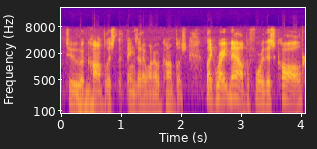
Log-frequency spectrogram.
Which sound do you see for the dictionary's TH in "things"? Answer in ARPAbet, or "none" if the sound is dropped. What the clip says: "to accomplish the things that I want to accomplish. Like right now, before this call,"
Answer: TH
